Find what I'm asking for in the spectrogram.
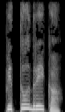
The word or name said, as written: ಪಿತ್ತೋದ್ರೇಕ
